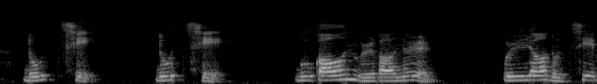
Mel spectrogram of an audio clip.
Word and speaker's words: 놓지: cons h it combined with h It is pronounced AS sound 노치 노치 무거운 물건을 올려 놓지 마세요 무거운 물건을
